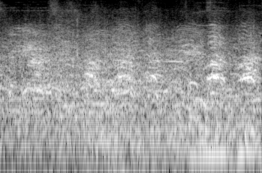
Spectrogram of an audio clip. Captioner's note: crowd chanting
